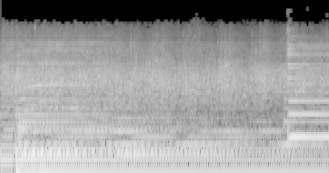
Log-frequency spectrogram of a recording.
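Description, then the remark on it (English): An audience claps for the Lord steadily in a dense, continuous wash, mixed with sustained keyboard or organ chords that shift to a new chord near the end. “Clap for the Lord.”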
